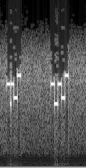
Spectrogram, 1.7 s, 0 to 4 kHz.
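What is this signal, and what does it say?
Five-tone selective call (ZVEI), heard as quick runs of five tones, tones of about 70 ms. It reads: 85869
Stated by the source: Received by SDR as a ZVEI five-tone selective call.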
